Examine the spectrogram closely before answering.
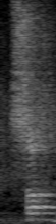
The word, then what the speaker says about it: sort: Sort because the E has been written, is in this word. Therefore, the E will make us pronounce the last consonant following it, which is T here.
